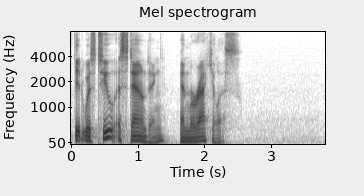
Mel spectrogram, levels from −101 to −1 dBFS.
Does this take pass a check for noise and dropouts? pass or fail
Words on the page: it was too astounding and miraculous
pass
